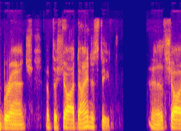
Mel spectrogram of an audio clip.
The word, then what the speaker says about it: Xia: Shah is spelled Xia.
